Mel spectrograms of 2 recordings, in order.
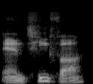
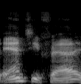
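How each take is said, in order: First: The beginning does not sound like 'anti'. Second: The beginning sounds like 'anti' in anti-fascism. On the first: It hides the link to anti-fascism. The speaker calls it wrong. "commonly mispronounced by uh, former President Donald Trump as Antifa" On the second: It shows the link to anti-fascism. The speaker calls it right. "But Antifa is clear. Anti-fascism"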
